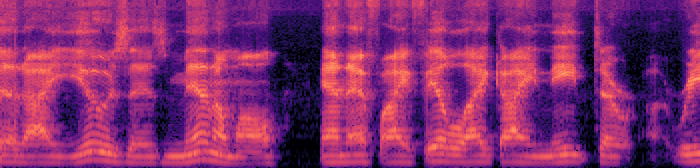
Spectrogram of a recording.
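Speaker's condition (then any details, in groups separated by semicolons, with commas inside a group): Primary lateral sclerosis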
